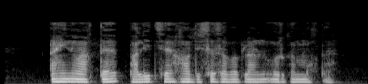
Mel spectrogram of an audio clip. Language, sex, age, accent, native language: Uzbek, male, 18-24, Sirdaryo, Uzbek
